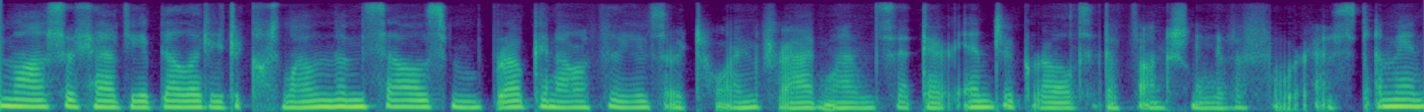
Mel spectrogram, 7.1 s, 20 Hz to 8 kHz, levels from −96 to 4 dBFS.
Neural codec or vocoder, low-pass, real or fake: codec, 16 kHz, 1 kbps, FreqCodec, larger model; 7.2 kHz; fake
